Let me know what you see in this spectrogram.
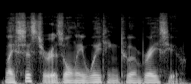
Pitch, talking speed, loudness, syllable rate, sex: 95 Hz, 250 wpm, -17 LUFS, 7.3 syllables/s, male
